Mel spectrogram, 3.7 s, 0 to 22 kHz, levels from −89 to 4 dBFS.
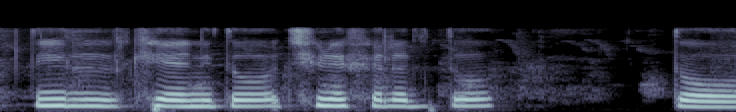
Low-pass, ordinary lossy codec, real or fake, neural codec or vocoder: none; none; real; none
